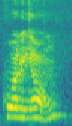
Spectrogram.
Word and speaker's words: Corleone: Yes, Vito, how do you pronounce his last name? Corleone, feared murdered.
